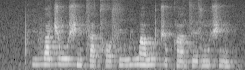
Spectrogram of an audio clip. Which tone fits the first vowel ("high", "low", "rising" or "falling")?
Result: rising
